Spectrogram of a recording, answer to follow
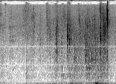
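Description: A few faint low footfalls and light clicks in a quiet room, with the most distinct thump near the end.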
